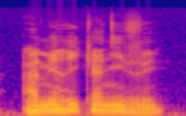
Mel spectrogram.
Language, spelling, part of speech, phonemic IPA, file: French, américaniser, verb, /a.me.ʁi.ka.ni.ze/, Fr-américaniser.ogg
- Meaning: to Americanize (to make American)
